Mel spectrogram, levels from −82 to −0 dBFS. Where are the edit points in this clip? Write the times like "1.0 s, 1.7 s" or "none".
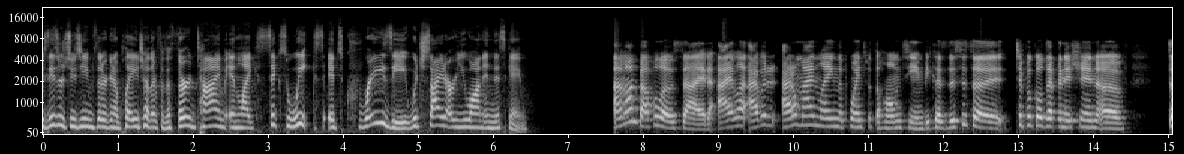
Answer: none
